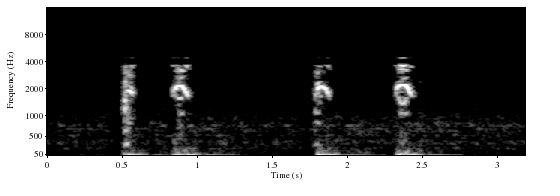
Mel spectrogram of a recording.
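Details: Peregrine falcon meeting in Toruń, 28 February 2022: four sharp chevron-shaped calls in two pairs, about a second apart, each a brief grating note with a short tail and low thudding underneath.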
